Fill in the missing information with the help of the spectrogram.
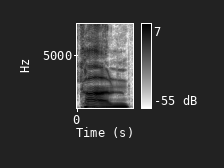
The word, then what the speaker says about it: Cannes: It's silent. It's a silent S. Mm-hmm. Cannes Film Festival. Oh, excuse me. The Cannes Film Festival.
